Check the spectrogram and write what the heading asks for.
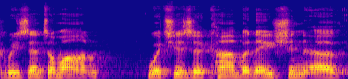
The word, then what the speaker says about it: ressentiment: The word looks like it's resentment. The French pronounce it ressentiment, which is a combination of envy and rage, covetousness plus anger and envy and rage.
